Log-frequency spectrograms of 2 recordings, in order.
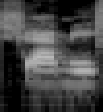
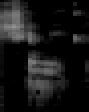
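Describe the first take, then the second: First: The name begins with a 'sh' sound. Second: The name begins with a 'ch' sound. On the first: The speaker calls it wrong. "they automatically assume it's" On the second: The speaker calls it right. "but my name is"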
